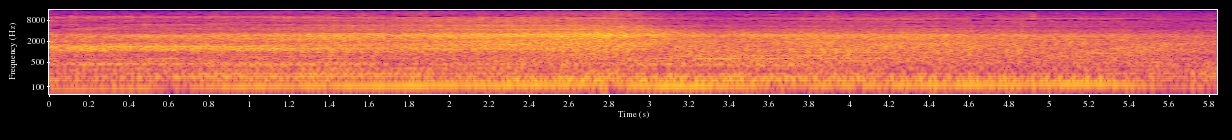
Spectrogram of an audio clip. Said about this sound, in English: Pickup truck went zipping by the end of the intersection, stopped on the other side, backed up, and then went back through the intersection again.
